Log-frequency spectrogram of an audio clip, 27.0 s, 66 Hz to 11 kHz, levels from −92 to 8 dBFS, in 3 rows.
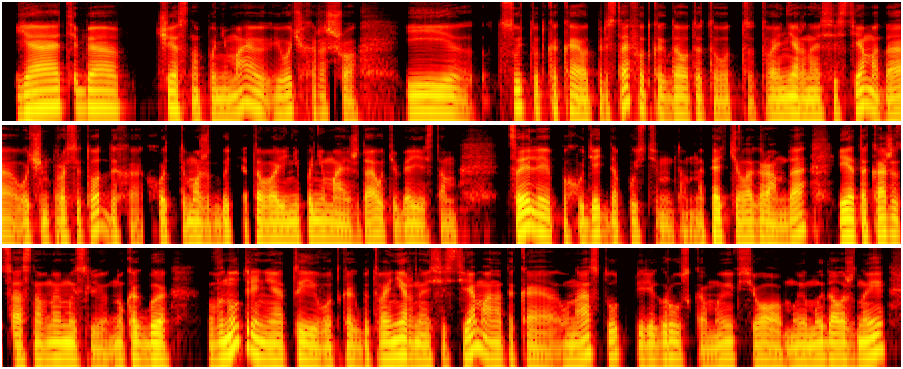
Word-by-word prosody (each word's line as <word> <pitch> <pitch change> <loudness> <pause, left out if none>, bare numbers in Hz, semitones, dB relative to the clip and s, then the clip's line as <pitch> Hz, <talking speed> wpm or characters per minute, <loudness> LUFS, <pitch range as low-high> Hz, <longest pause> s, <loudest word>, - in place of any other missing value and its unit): Я 120 +5 +6
тебя 120 -1 +2 0.3
честно 110 -8 0
понимаю, 95 - -1
и 95 - -6
очень 105 +2 -1
хорошо. 95 -5 -4 0.5
И 100 -2 +2 0.4
суть 125 0 -2
тут 110 -3 -6
какая? 105 -3 0
Вот 85 0 -3
представь, - - -1
вот - - -2
когда 95 -1 0
вот 90 - -2
эта 85 -1 -5
вот 80 +1 -5 0.2
твоя 85 0 -1
нервная 85 -2 +2
система, 110 +7 0
да, 90 0 0
очень 85 +1 -2
просит 95 +5 -3
отдыха, 115 -9 -2
хоть 85 -1 -4
ты - - -6
может 85 -2 -1
быть 80 +1 -3
этого 85 0 +2
и 85 - +1
не 90 +1 0
понимаешь, 85 -6 -1
да. - - +2
У - - 0
тебя 75 +1 -3
есть, 75 -2 -3
там, 70 -1 -8 0.5
цели 115 -1 +6
похудеть, 100 +3 -2
допустим, 85 -5 -6
там - - -10
на - - -6
5 95 +2 +3
килограмм, 85 -4 0
да, 110 - +2 0.3
и 95 - +5
это 100 -1 +5
кажется 100 -1 +2
основной 95 +2 0
мыслью. 80 -7 -1
Ну, 90 +9 -3
как 95 +1 +1
бы 90 -3 +4 0.4
внутренне 100 - +3
ты 95 -4 +1
вот 80 +2 -4
как 85 -2 -2
бы, 85 - -4
твоя 95 +3 +1
нервная 95 -5 +3
система, 100 - 0
она 95 -2 0
такая: 80 -5 -4
"У 85 - -5
нас 105 +7 +1
тут 110 +3 -3
перегрузка, 95 -3 -2
мы 90 +7 -2
всё, 90 -4 -1
мы 85 +4 -2
мы 90 +3 +1
должны 100 +7 +2
90 Hz, 160 wpm, -25 LUFS, 85-105 Hz, 0.5 s, Я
